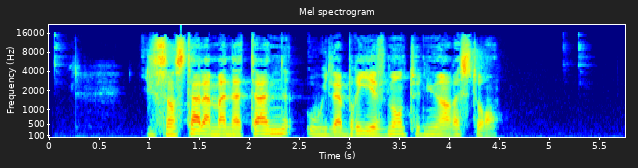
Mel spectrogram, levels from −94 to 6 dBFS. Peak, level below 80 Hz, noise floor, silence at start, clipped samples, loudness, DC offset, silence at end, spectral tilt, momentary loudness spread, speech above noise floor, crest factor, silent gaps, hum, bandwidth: 0 dBFS; -62 dBFS; -72 dBFS; 0.95 s; under 0.1%; -18 LUFS; under 0.1%; 1.3 s; -1 dB/octave; 18 LU; 52 dB; 22 dB; none; none; 16 kHz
